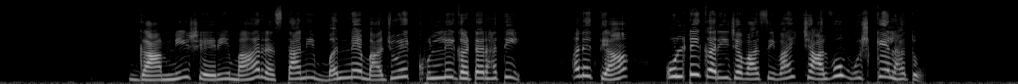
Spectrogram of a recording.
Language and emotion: Gujarati, disgusted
